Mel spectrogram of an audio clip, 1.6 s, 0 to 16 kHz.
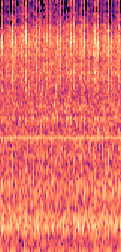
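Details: Hyundai Creta at 40,000 km. Fast, even ticking clatter over a steady idle with a faint high whine; owner found it noisier than on the factory oil. Cause unclear.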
